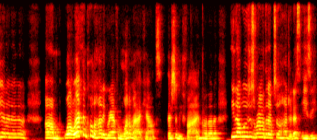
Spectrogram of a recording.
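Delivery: acted, offhand, casual, showing-off bragging tone. Retelling a phone call near an eavesdropping woman: imitating own bragging talk. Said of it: "I'm talking big shit".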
